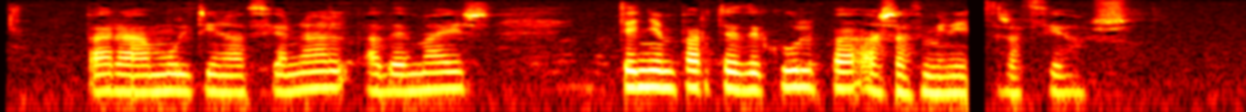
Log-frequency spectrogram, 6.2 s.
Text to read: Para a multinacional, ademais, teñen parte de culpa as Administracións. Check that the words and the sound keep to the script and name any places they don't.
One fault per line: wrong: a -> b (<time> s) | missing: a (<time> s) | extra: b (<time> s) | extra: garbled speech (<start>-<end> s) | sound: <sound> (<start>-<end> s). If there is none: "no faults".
sound: dropout (4.8-4.9 s)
